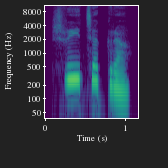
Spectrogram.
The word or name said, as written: ಶ್ರೀಚಕ್ರ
